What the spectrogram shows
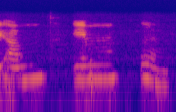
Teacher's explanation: मीम की अदायगी में देखिए कि दोनों होठों के सूखे हिस्से मिलकर मीम की अदायगी करते हैं,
